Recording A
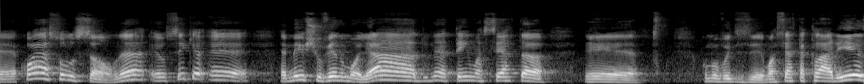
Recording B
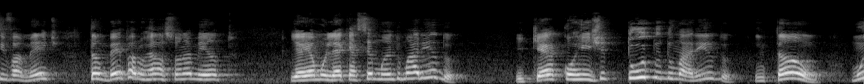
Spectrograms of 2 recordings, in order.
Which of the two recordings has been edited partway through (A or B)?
B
